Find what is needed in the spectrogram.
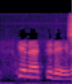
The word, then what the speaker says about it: Schenectady: How do you pronounce that city? – It's Schenectady. Schenectady.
